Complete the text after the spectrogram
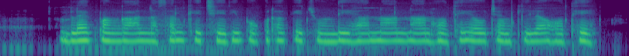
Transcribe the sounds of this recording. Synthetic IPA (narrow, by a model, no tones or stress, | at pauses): blɛːk̚bə̃ŋɡaːlnəsəlket͡ʃʰeːɾipoːkɾaket͡ʃũːnd̪iɦanaːnːaːnɦoːt̪ʰeɔːɾt͡ʃəmkiːlaɦoːt̪ʰeː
